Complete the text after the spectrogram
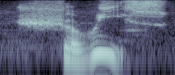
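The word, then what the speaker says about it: chouriço: Charisse is spelled and looks like chorico, but it's pronounced Charisse or Charisse.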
